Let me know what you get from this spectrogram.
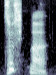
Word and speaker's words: Tsushima: Tsushima. – Tsushima. – Tsushima. – Klemtoon, eerste.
